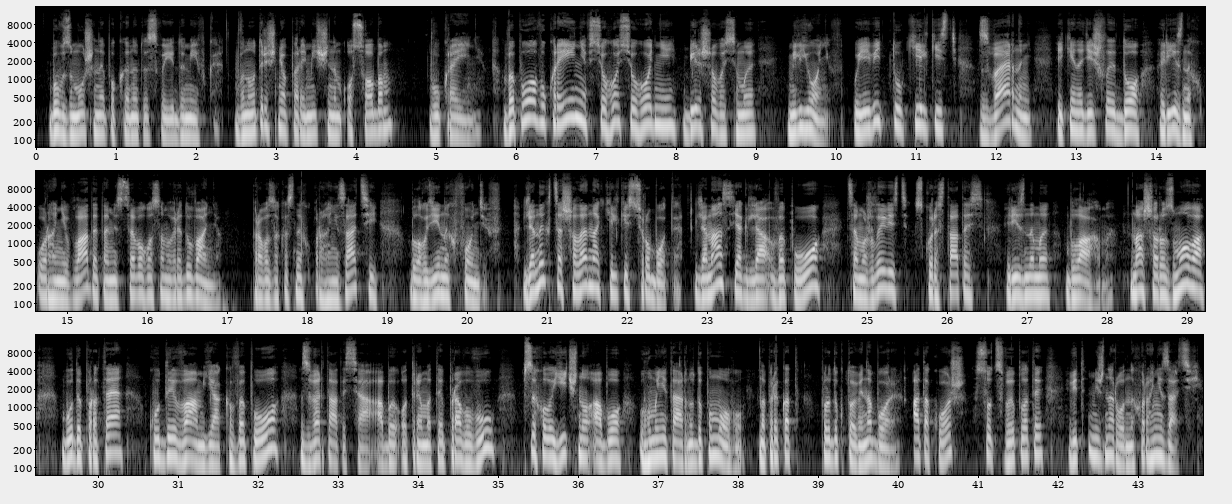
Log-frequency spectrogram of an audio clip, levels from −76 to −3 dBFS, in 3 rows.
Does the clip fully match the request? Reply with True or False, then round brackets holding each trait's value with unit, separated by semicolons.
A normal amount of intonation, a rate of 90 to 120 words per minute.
True (3.5 semitones; 105 wpm)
